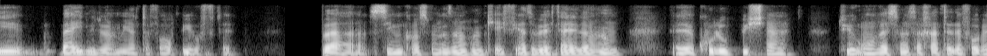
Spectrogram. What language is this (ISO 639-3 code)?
fas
